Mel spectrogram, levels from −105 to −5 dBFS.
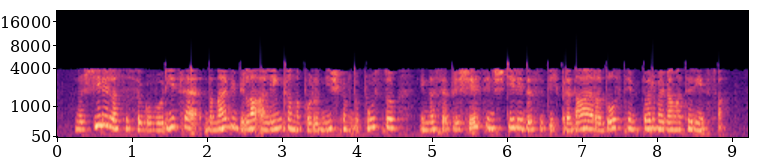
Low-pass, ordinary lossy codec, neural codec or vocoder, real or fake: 7.2 kHz; AAC, 16 kbps; none; real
